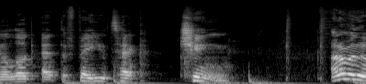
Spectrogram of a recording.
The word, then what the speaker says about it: Qing: Today, we are taking a look at the FeiyuTech Qing. I don't really like that name. I thought they should have had it pronounced King, but with a Q.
